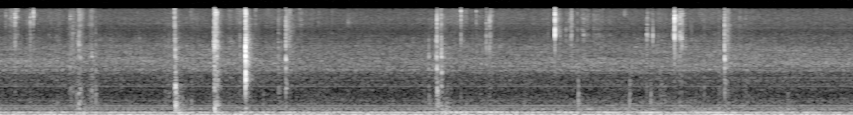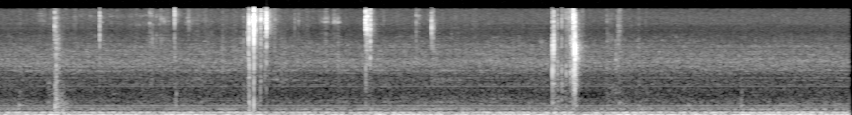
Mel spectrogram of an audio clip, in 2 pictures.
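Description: Lego bricks being handled and pressed together: scattered small plastic clicks, with two louder snaps about eleven and fourteen seconds in, over a low steady hum.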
